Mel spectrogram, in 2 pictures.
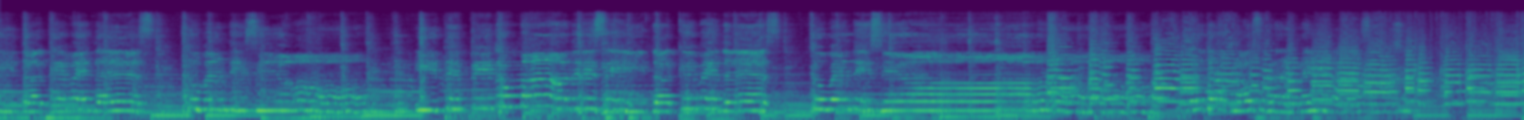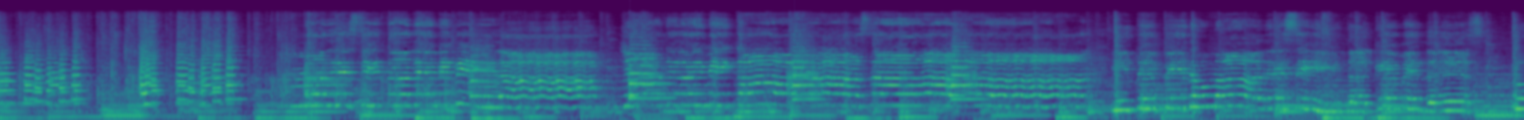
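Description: Live mariachi music: a guitarrón plays a stepping bass line under strummed guitars, with a woman singing through a microphone.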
